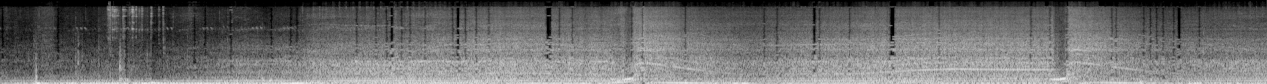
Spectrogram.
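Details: 1991 Oldsmobile Cutlass Ciera after replacing all fuel injectors with rebuilt Ford/Bosch units: warm engine blipped twice, revs climbing quickly and dropping back to steady idle; crisp, healthy throttle response.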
